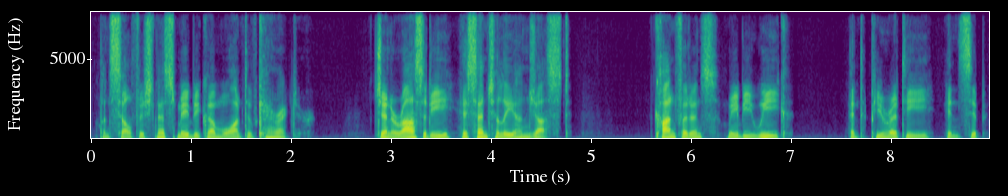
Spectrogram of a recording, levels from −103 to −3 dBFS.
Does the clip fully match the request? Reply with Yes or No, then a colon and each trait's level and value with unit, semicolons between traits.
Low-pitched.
Yes: low, 100 Hz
